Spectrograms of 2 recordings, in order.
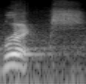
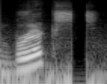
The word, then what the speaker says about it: Brix: But we are, we're looking at a measurement called Brix. And the word is spelled B-R-I-X.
